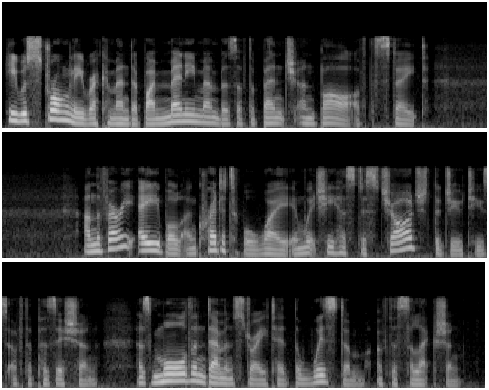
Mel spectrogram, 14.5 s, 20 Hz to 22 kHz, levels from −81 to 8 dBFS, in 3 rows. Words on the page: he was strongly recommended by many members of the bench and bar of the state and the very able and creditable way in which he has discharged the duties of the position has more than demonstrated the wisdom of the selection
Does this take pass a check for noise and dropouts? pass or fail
pass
